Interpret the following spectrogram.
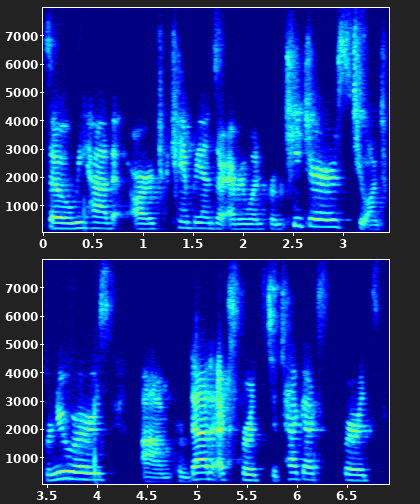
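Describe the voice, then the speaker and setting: A Rwandan woman who works as a charity communications manager answers interview questions about her charity work with informal enthusiasm. Her voice is mid-range and her pace moderate, and the audio is lo-fi.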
